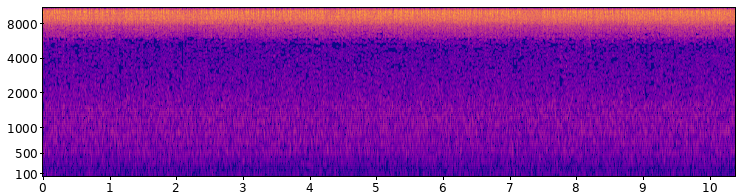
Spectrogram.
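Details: Steady chorus of stridulating crickets, males rasping wing against serrated wing vein: a shrill, continuous trill at unchanging pitch and volume, nothing else standing out above a quiet hiss.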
